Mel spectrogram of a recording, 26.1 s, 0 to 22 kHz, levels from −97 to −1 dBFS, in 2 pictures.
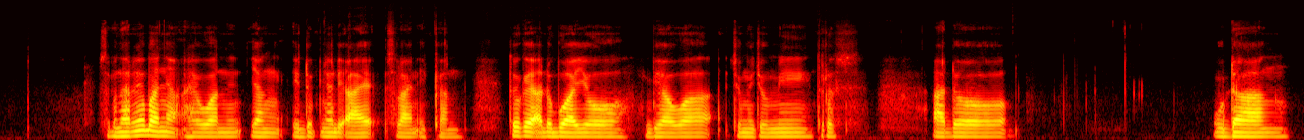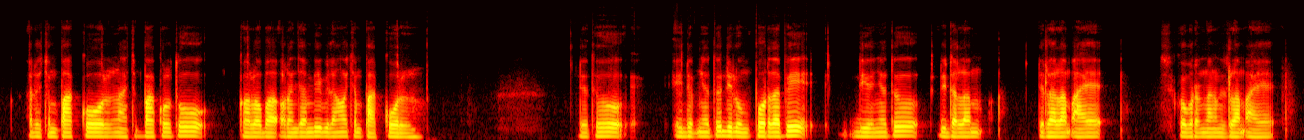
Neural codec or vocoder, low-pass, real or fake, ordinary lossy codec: none; 19.8 kHz; real; Opus, 24 kbps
